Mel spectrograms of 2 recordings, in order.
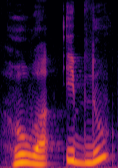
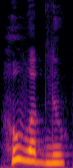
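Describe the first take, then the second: First: The second word's first vowel is pronounced separately. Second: The words run together, the vowel dropped. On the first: The speaker calls it wrong. "on va pas dire huwa ibnu" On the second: The speaker calls it right. "mais on va dire huwabnu"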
